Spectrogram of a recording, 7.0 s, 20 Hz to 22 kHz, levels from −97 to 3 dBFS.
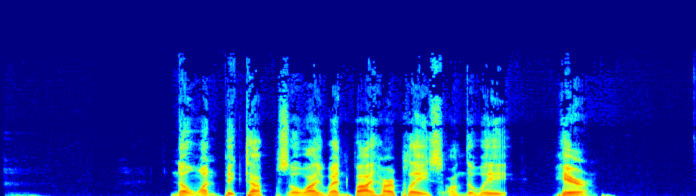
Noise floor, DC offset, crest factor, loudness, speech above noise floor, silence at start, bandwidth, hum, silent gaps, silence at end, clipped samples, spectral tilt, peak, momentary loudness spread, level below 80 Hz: -81 dBFS; under 0.1%; 22 dB; -20 LUFS; 60 dB; 1.7 s; 16 kHz; none; none; 0.9 s; under 0.1%; -4.5 dB/octave; -2 dBFS; 11 LU; -50 dBFS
